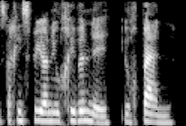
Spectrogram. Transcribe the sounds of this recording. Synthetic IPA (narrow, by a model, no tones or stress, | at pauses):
sd̥aχiːnsprɪjɔnɪʊχivənɨ | ɪwχb̥ɛn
